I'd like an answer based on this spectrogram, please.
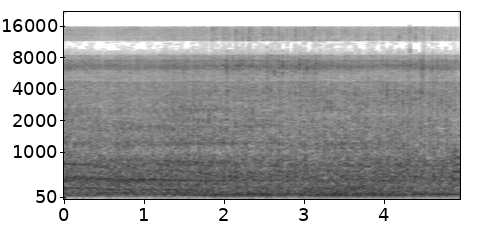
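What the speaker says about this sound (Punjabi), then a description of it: "ਦੋਨੇ ਲੀਵਰਾਂ 'ਤੇ ਚੱਲੀ ਜਾਂਦਾ ਟਰੈਕਟਰ" A Preet 6049 tractor engine drones steadily in a field during lift testing. The loud, close, continuous rumble holds even throughout with no pauses.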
